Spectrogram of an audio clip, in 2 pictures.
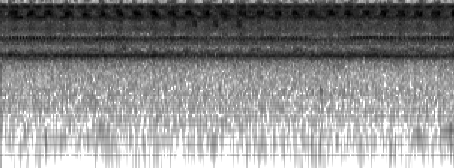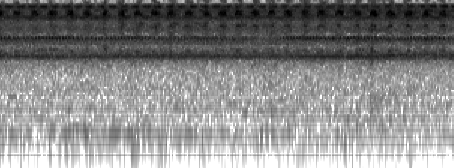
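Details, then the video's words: Crickets in fields at night produce an unbroken, bright, high trilling chorus with quick even pulsing and a few soft low murmurs beneath. "The Sound of Crickets in the Fields at Night"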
